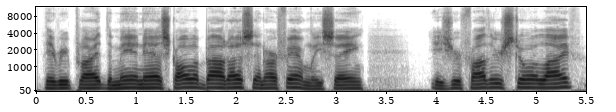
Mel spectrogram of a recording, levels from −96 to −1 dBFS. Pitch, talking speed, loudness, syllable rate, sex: 145 Hz, 185 wpm, -14 LUFS, 5.4 syllables/s, male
